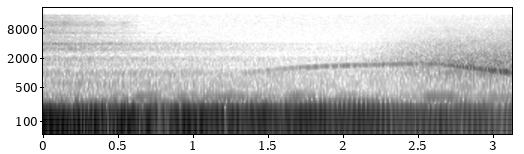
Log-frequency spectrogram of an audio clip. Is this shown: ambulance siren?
yes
